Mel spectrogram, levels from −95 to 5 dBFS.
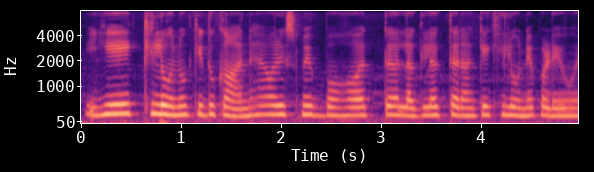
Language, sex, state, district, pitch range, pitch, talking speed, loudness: Hindi, female, Haryana, Rohtak, 215-240 Hz, 225 Hz, 195 wpm, -16 LUFS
